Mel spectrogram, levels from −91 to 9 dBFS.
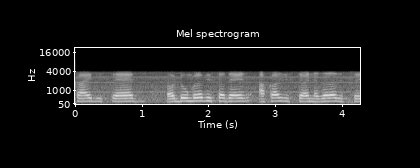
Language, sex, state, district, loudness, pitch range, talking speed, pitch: Marathi, female, Maharashtra, Mumbai Suburban, -11 LUFS, 205-220 Hz, 140 wpm, 215 Hz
